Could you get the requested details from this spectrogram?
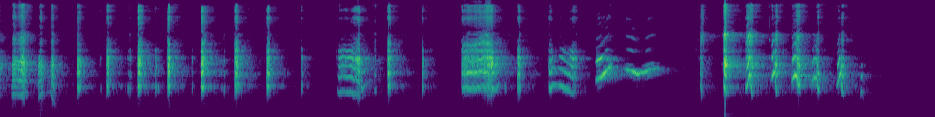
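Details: An olive-backed sunbird, being petted, gives rapid harsh scratchy chips about four a second, broken by a brief squeaky twittering run, then more chattering.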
